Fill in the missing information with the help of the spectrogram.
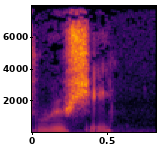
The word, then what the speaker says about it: Russia: Yes, I know it's spelled Russia, but it's Rushi.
